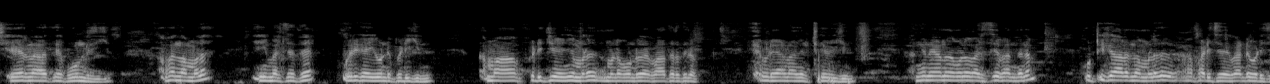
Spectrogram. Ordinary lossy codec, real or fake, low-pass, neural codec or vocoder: AAC, 32 kbps; real; 7.2 kHz; none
